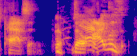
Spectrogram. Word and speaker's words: Passan: I Well, Jake Jake just goes passing. It's like Yeah. Passan is is how it is most commonly mispronounced.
